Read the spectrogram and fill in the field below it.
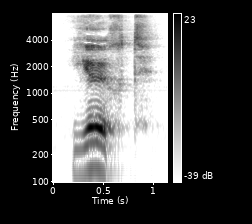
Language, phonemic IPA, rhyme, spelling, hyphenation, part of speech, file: Dutch, /ˈjøːxt/, -øːxt, jeugd, jeugd, noun, Nl-jeugd.ogg
- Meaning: youth: 1. young age, early stage of life 2. state or quality of being young 3. young people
